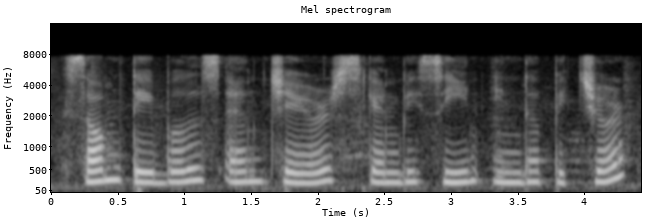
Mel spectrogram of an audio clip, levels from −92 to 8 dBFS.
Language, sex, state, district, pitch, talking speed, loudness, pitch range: English, female, Assam, Kamrup Metropolitan, 230 Hz, 135 wpm, -18 LUFS, 225-240 Hz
